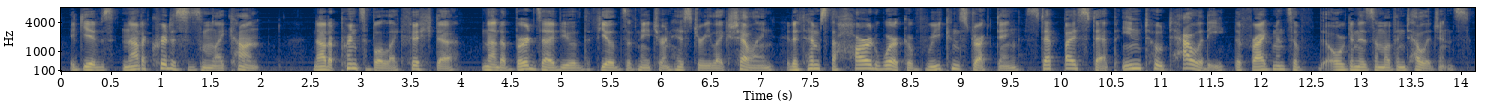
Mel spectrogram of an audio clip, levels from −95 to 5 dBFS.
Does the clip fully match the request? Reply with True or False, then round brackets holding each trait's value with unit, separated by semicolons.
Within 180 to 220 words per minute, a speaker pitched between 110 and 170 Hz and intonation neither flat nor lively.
True (200 wpm; 135 Hz; 4.9 semitones)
